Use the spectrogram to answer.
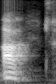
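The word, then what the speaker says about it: acht: না ওকে কি হবে তাহলে আক্ট আক্ট হবে এই যে সি এইচ এর আগে যদি এই ওয়ার্ড গুলি থাকে কি থাকে এ ও ইউ এবং আও আও এগুলো যদি থাকে এগুলোর পরে যদি সি এইচ থাকে তাহলে কি হবে উচ্চারণ খ এর মত হবে সো 22 এর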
